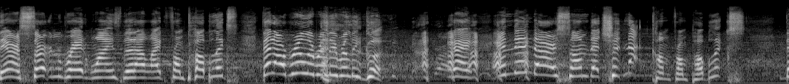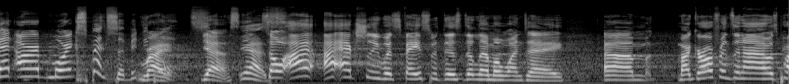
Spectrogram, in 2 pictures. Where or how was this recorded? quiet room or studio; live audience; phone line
live audience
